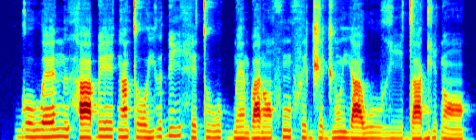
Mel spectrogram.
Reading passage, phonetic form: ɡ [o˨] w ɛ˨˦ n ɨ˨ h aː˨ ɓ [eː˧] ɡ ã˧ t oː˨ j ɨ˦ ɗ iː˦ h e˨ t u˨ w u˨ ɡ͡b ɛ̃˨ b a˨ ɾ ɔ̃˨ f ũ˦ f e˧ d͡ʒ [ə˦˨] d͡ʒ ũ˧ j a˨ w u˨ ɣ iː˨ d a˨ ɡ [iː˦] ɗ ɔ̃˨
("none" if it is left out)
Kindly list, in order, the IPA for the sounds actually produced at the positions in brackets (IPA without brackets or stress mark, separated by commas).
o˨, eː˧, ə˦˨, i˦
